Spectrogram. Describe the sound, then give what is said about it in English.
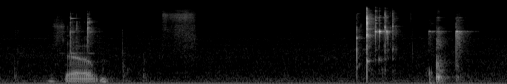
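Glasses clink together in a toast: a bright, ringing tap with a couple of quick follow-up clinks, then another ringing touch a moment later, after a brief voice and a soft hiss earlier. “Cheers, my friend.”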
